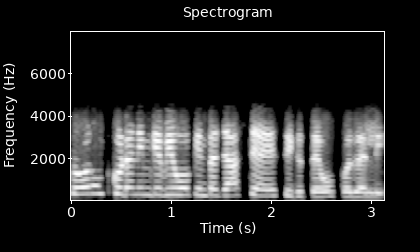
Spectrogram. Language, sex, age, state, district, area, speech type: Kannada, female, 18-30, Karnataka, Udupi, rural, conversation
